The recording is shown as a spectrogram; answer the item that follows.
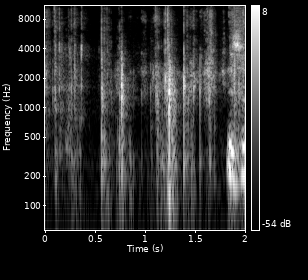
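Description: Plastic Blu-ray case being handled and shut: a quick run of small plastic clicks and rattles, with a man's voice starting near the end.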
